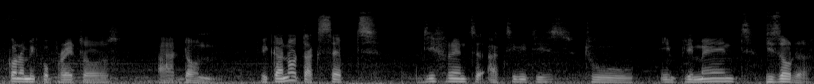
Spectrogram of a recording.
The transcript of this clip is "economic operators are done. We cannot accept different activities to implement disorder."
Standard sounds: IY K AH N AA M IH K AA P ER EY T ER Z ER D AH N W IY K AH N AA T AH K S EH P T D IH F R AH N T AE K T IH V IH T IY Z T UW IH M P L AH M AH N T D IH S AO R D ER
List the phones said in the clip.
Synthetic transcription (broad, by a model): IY K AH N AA M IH K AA P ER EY T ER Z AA D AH N W IY K AH N AA T AH K S EH P T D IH F R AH N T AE K T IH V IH T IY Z T UW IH M P L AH M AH N T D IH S AO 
